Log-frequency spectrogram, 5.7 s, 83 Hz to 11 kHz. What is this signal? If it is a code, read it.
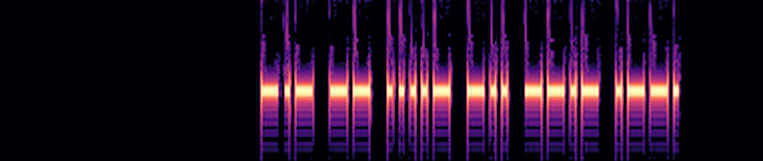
Morse code, heard as a keyed tone, about 28 wpm, 700 Hz. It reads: KM4DQP
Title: USA Call Signs - 6 Characters - Repeated 3x - 28wpm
